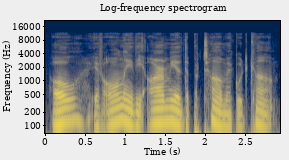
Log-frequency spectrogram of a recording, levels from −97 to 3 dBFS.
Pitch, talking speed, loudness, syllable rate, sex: 110 Hz, 205 wpm, -17 LUFS, 5.1 syllables/s, male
